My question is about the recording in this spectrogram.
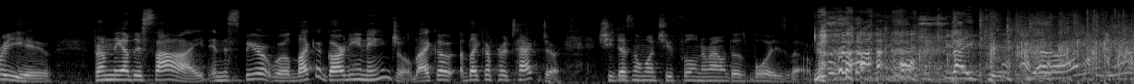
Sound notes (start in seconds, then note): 8.2 audience laughing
